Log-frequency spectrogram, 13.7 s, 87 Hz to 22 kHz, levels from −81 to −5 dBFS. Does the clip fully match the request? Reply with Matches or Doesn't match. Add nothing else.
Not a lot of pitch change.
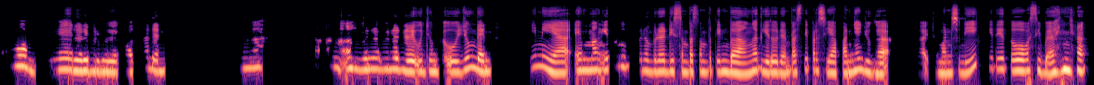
Doesn't match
